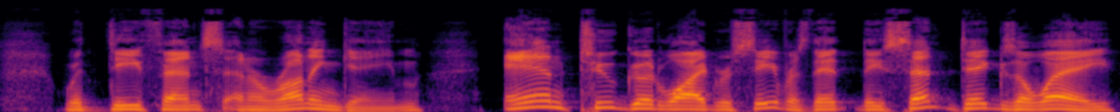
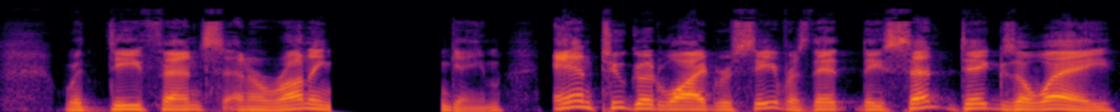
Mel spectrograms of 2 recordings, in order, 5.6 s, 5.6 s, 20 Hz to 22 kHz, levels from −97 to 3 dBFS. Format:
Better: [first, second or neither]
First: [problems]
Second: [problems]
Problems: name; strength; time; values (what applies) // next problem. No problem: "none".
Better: first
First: none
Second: audio freezing; at 1.5 s for 0.5 s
